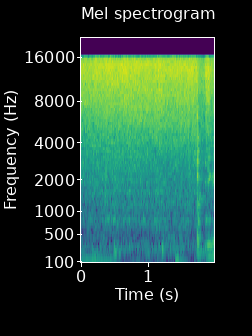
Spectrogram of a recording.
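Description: White wine poured into a hot stockpot of bacon fat, vegetables and blond roux, sizzling with a steady hiss as it deglazes the pan.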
